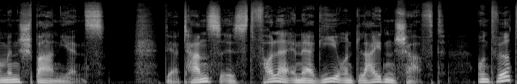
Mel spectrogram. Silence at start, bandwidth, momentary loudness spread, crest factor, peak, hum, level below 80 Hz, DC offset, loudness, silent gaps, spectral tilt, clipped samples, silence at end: 0 s; over 20 kHz; 16 LU; 20 dB; -2 dBFS; none; -42 dBFS; under 0.1%; -19 LUFS; none; -3.5 dB/octave; under 0.1%; 0.05 s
